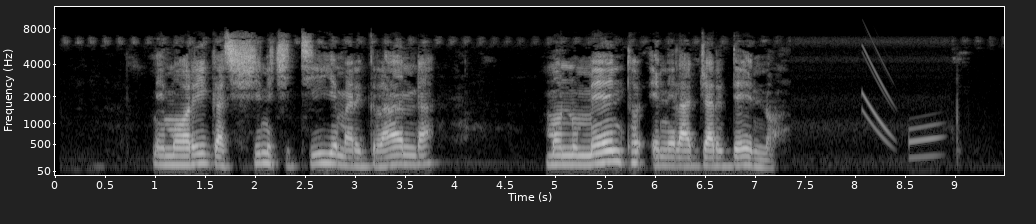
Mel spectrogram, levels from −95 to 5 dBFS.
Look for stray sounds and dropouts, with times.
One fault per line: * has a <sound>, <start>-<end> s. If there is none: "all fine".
* has a chirp, 8.1-8.9 s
